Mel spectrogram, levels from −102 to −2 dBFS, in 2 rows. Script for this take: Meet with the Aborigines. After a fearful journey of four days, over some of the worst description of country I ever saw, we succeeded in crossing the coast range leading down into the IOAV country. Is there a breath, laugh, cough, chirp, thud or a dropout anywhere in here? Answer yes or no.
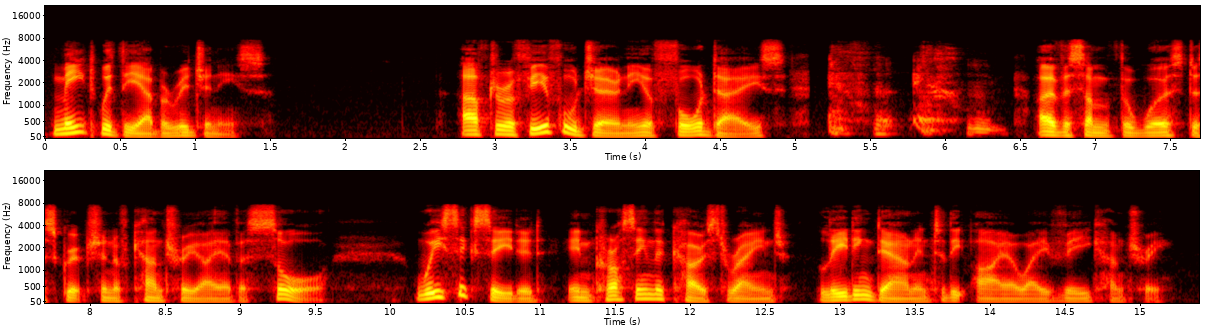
yes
